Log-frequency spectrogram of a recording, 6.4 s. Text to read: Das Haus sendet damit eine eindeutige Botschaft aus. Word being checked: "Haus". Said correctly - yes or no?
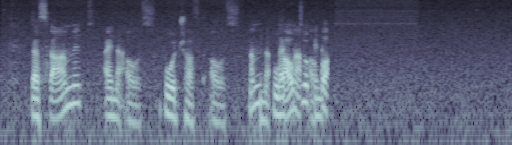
no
